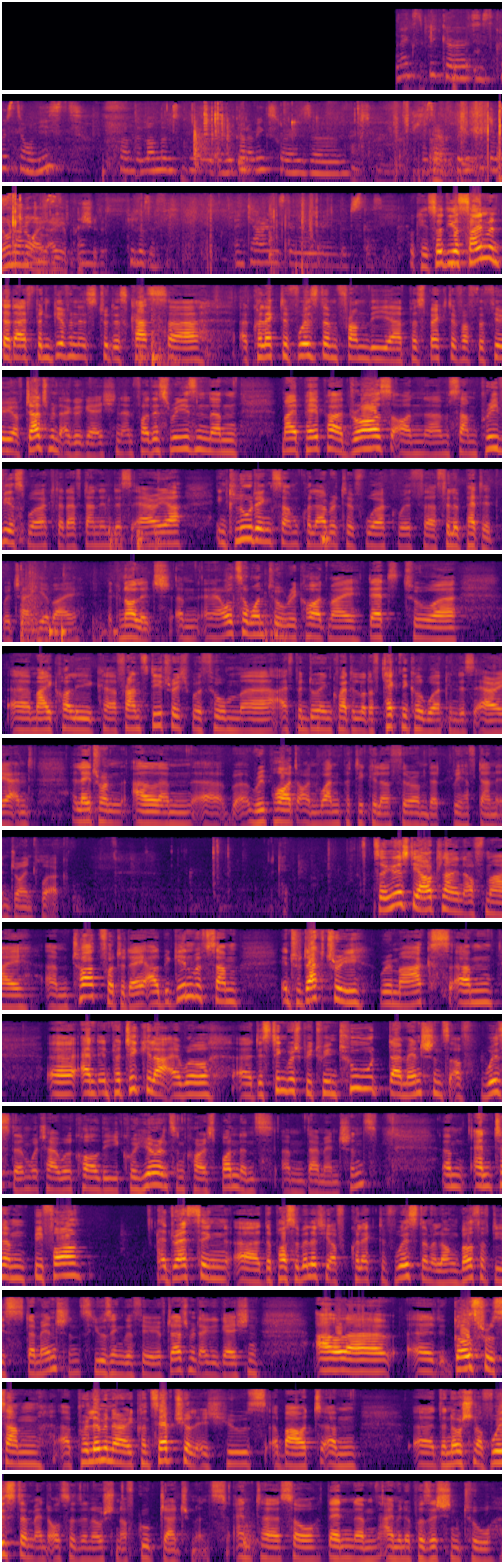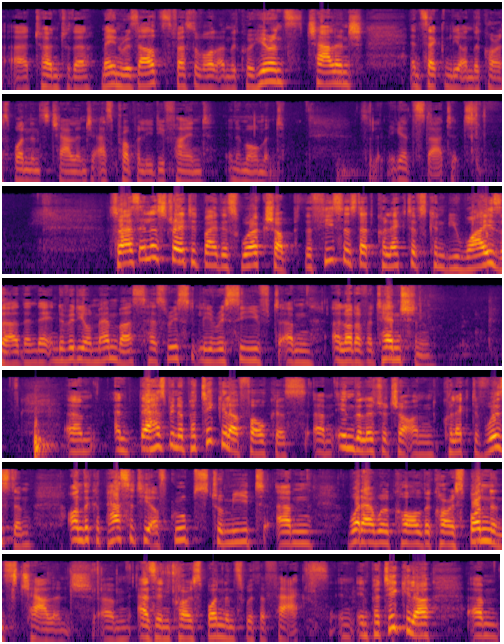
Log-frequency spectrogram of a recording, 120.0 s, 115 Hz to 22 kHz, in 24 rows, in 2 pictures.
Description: La sagesse collective : principes et mécanismes Colloque des 22-23 mai 2008, organisé par l'Institut du Monde Contemporain du Collège de France, sous la direction du Professeur Jon Elster.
